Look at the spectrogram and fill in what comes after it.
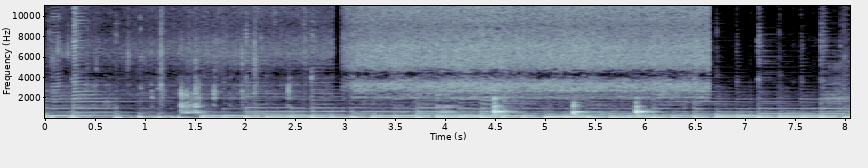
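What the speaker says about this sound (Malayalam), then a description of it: "ആവശ്യത്തിന് വെളുത്തുള്ളി ഇട്ട് മൂപ്പിക്കുക" Garlic frying in about three spoons of coconut oil for a mango pickle, a steady broadband sizzle that rises partway through and holds for several seconds beneath loud continuous background music.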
